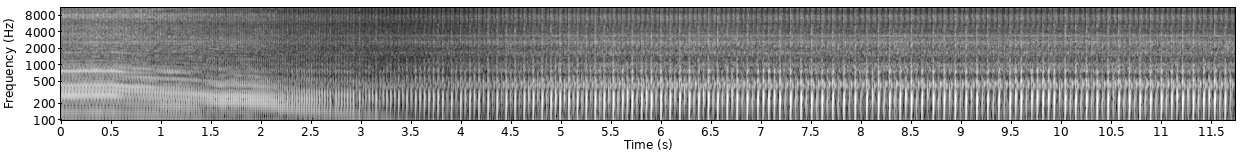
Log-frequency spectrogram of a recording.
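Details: O.S. FS-91S II four-stroke engine, first run on test stand, primed, started at about quarter throttle: starter whir, then it catches and settles into a crisp, even high-revving bark with no misfire or hunting. Owner says it freed up once warm; normal running.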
